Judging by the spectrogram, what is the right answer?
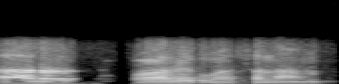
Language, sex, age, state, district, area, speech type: Kashmiri, male, 45-60, Jammu and Kashmir, Srinagar, urban, conversation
